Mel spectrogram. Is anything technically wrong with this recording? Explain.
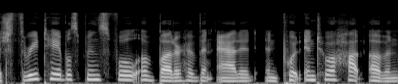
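No, nothing technically wrong can be heard in this speech recording. No dropout, distortion or other fault turns up anywhere in it.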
